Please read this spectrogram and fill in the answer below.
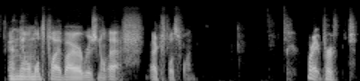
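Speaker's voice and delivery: ordinary talk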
